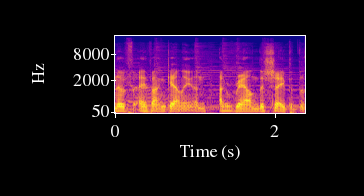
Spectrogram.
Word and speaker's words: Evangelion: twisting the pronunciation of Evangelion around the shape of the song and pointing out the way that it's pronounced with a G not a j but the first syllable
